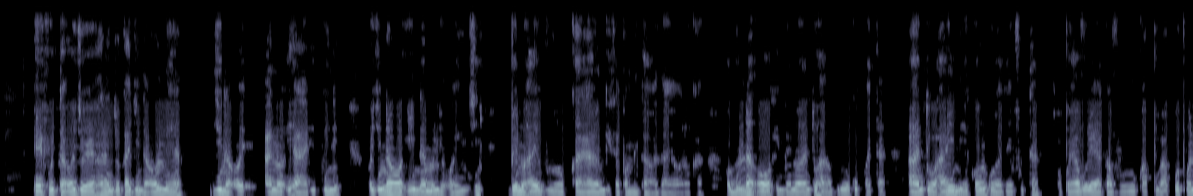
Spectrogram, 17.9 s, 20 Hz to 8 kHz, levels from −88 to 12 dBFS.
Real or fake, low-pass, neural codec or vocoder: real; 7.2 kHz; none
